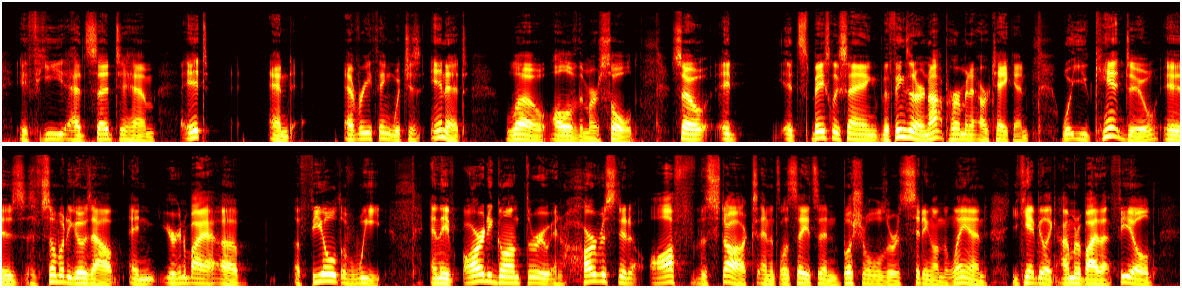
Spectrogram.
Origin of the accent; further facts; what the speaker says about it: the South, United States; I grew up in the South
